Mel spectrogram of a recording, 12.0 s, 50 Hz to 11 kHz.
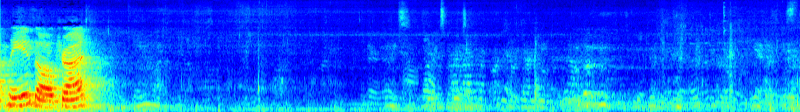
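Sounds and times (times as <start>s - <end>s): low steady hum: 0.0s - 12.0s
horse hooves trotting on sand: 1.6s - 5.3s.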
